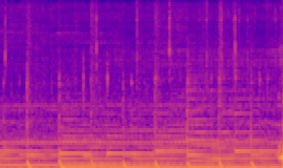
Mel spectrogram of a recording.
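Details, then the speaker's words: Bucket milker hooked to a vacuum pump: the pulsator gives sharp, even clicks about twice a second, showing enough vacuum to attach to the cow. Normal operation. "hear that clicking you know that there's enough vacuum pole that it can go on the cow"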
